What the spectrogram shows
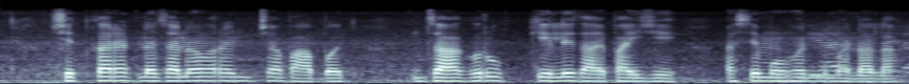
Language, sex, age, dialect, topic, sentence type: Marathi, male, 18-24, Standard Marathi, agriculture, statement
